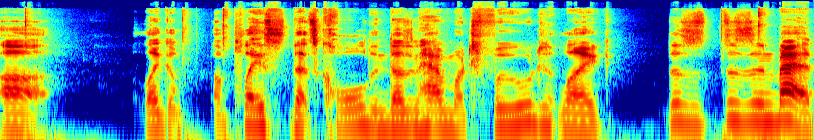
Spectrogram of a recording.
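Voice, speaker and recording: Speaking at a very slow pace with long, frequent pauses, a man has a high pitch and a bright, sharp tone. His pitch varies in an ordinary way on a very clean recording with a silent background. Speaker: live streamer. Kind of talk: casual chat. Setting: live stream. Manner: slurred, rambling delivery.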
